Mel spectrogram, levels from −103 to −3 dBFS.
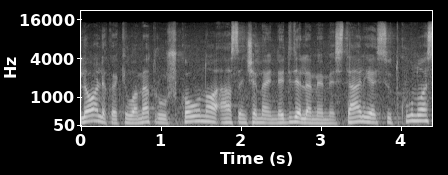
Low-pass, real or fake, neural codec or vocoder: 14.4 kHz; real; none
